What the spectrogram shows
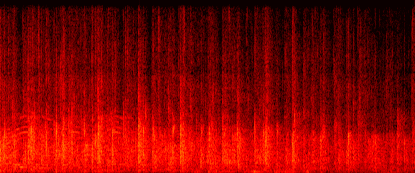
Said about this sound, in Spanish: De un aplauso al Señor si alguien aprecia las cosas de Dios.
